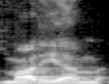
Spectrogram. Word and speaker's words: Maryam: which, as you know, you Arabicize that becomes Maryam. Am I correct with that? Yep. That is how you pronounce it.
